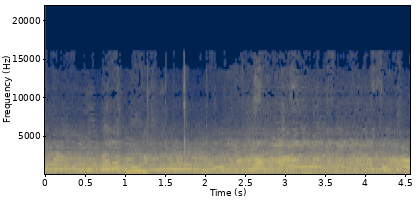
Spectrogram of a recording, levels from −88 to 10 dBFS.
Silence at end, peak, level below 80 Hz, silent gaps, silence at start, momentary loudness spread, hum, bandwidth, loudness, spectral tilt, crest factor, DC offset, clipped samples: 0 s; -2 dBFS; -32 dBFS; none; 0 s; 4 LU; none; 16.5 kHz; -15 LUFS; -5 dB/octave; 14 dB; under 0.1%; under 0.1%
